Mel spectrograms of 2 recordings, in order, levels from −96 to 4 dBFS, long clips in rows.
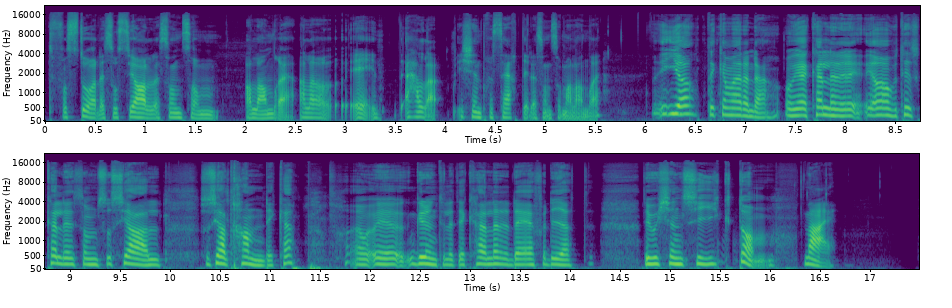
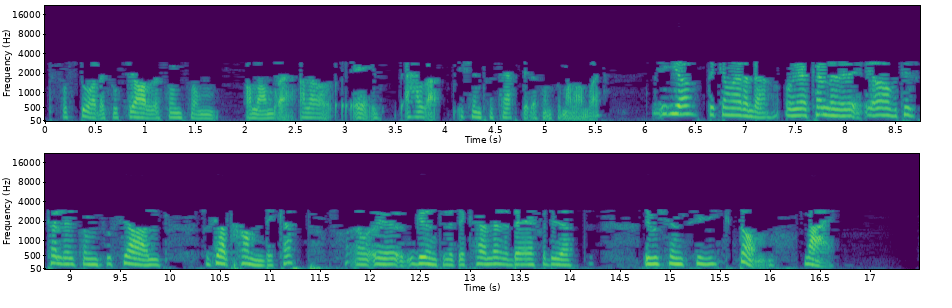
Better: first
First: none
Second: garbled, watery; badly; nothing above 3 kHz

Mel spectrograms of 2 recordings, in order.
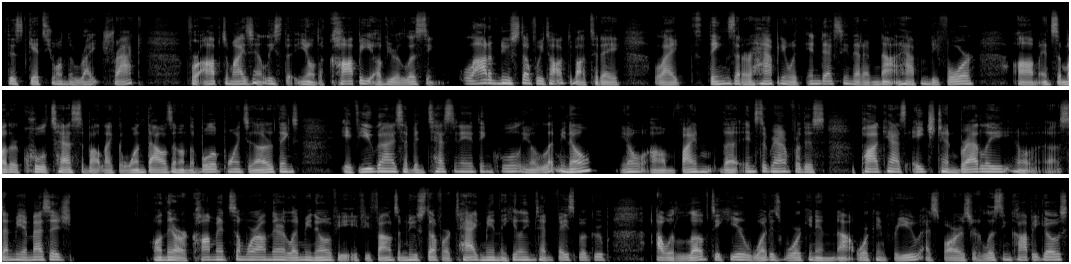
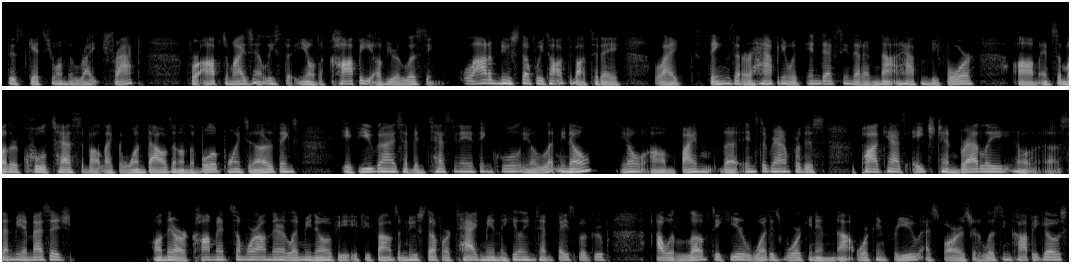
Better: first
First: none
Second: muffled; very; fading above 3 kHz

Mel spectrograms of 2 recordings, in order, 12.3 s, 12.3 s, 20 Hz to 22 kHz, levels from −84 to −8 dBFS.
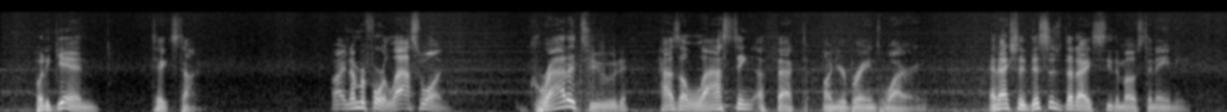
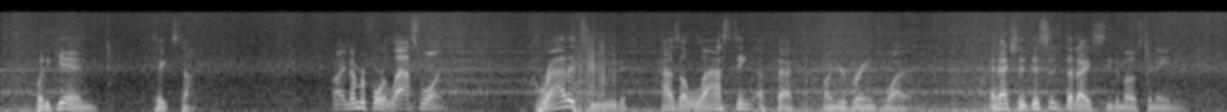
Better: first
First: hiss; faint; throughout; 20 dB below the speech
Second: hiss; loud; throughout; 8 dB below the speech

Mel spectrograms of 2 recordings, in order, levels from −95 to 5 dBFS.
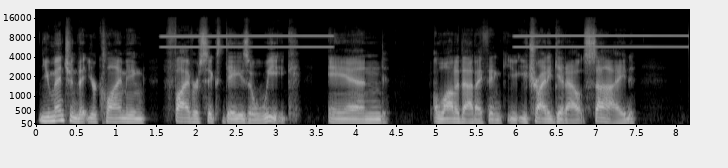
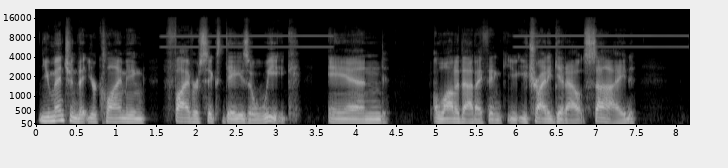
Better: second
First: high-pitched whine; loud; from 1.5 to 3.5 s and from 6 s on; 8.5 kHz, 7 dB below the speech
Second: high-pitched whine; faint; from 1.5 to 3.5 s and from 6 s on; 8.5 kHz, 20 dB below the speech

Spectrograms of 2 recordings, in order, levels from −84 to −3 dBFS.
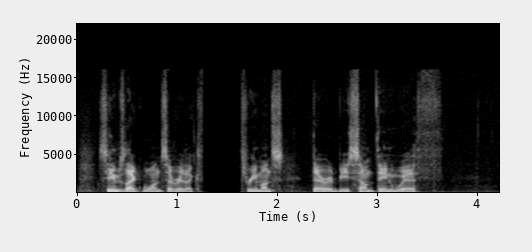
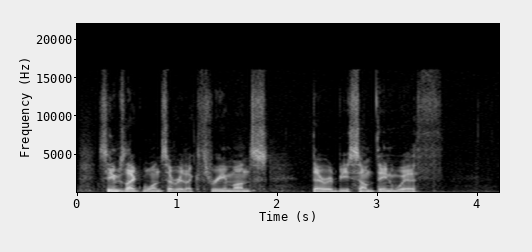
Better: second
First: audio freezing; at 1 s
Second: none

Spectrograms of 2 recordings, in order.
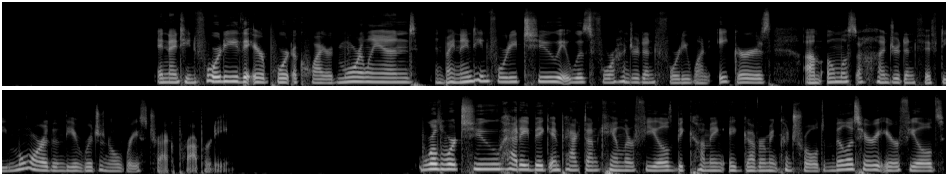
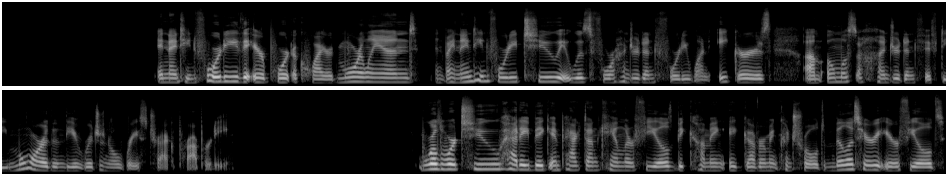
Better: first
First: none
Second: thin; somewhat; fading below 300 Hz

